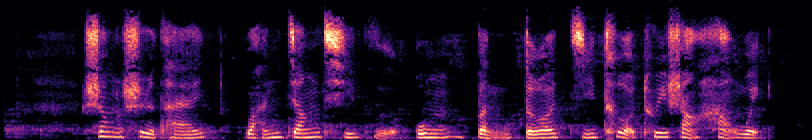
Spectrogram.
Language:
Chinese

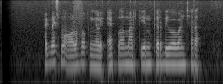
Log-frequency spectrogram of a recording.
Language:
Sundanese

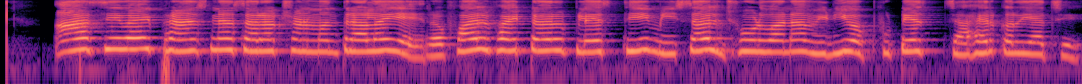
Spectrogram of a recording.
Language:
Gujarati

